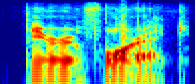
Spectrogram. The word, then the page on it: pyrophoric: American English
